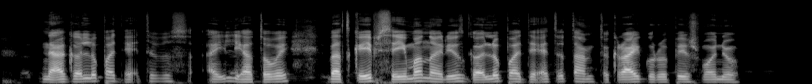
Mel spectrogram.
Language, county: Lithuanian, Šiauliai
